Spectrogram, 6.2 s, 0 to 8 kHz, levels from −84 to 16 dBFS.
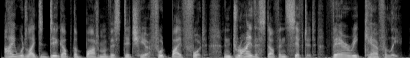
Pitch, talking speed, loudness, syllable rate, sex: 140 Hz, 215 wpm, -18 LUFS, 5.4 syllables/s, male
